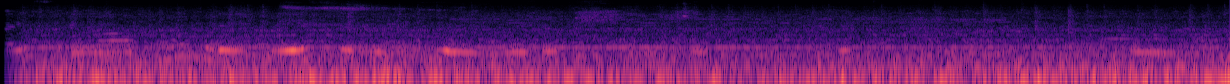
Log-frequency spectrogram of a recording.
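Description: Steady low rumble of an air-conditioned bus under way, heard from inside the passenger cabin, with quieter voices over it.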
